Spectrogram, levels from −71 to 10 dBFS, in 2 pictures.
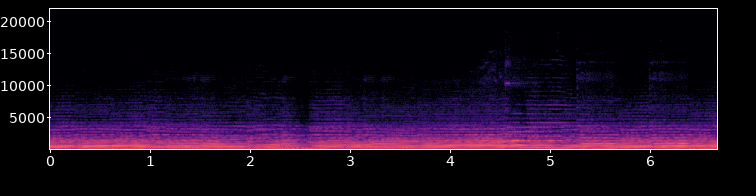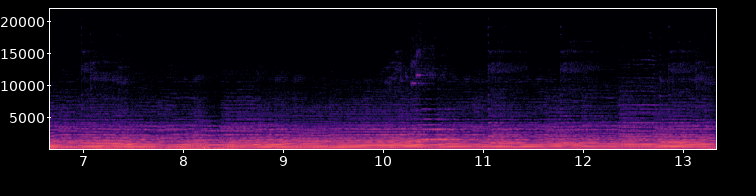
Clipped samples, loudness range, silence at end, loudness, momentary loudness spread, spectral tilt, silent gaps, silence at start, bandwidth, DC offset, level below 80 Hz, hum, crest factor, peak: under 0.1%; 1 LU; 0 s; -20 LUFS; 3 LU; -6 dB/octave; none; 0 s; 16.5 kHz; under 0.1%; -54 dBFS; none; 14 dB; -6 dBFS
